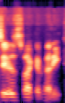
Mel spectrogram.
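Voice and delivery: ordinary talk, nothing marked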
